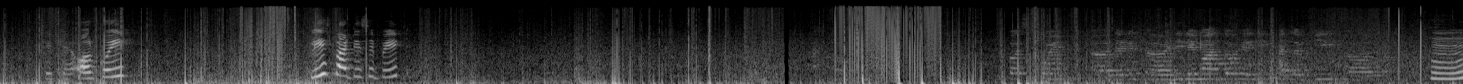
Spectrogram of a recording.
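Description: A young woman speaks calmly into a microphone in a small echoing room.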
